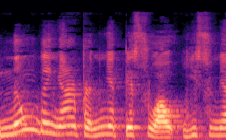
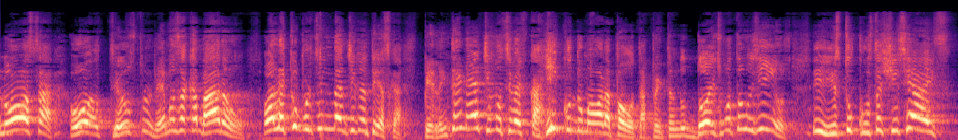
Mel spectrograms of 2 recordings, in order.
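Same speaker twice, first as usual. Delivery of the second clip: higher, louder, hyped-up sales pitch; mock infomercial; 5 semitones higher, 4 dB louder than usual. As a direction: ham up a TV scam ad. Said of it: "alguém falando". (imitando locutor de comercial exagerado)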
